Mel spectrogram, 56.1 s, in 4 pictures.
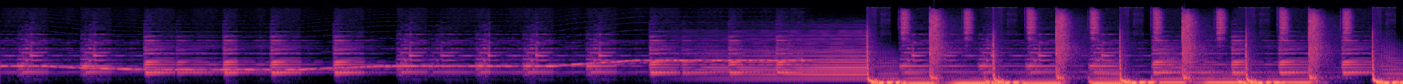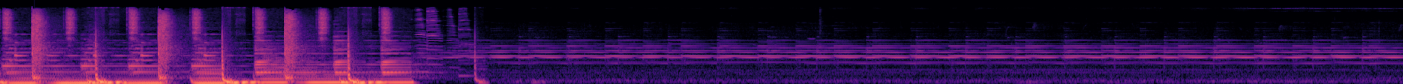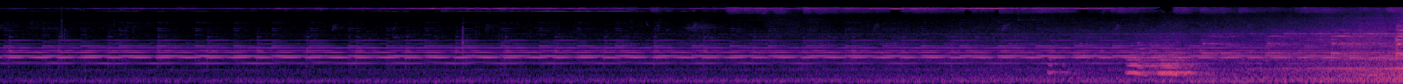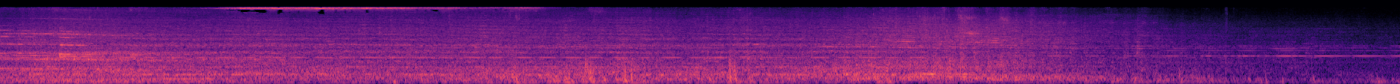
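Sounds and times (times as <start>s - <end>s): train horn: 0.0s - 9.0s, 38.5s - 40.3s
passenger train passing: 0.0s - 22.5s, 23.1s - 56.0s
crossing warning bells ringing: 0.0s - 56.0s
train wheels clacking: 38.6s - 56.0s.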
